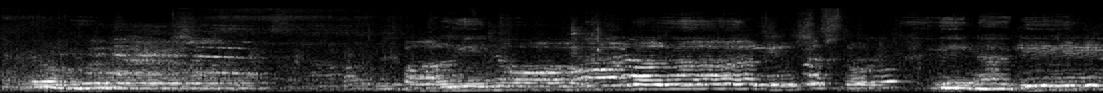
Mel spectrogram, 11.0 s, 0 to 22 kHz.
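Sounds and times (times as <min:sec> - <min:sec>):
group singing a chant: 0:00.0 - 0:02.9, 0:03.8 - 0:11.0
low murmur of voices: 0:00.0 - 0:11.0.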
